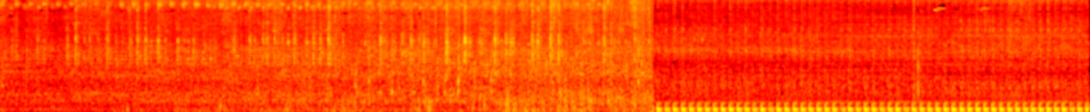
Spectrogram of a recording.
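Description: A pickup truck's engine and tyres coming closer, growing louder. About two-thirds of the way in this stops abruptly and a small engine idling close by takes over, with a louder, rapid, even low thudding.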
